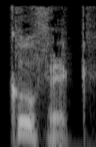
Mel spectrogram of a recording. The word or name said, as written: Kufic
